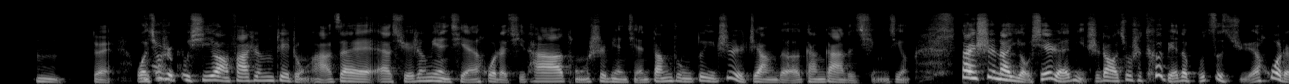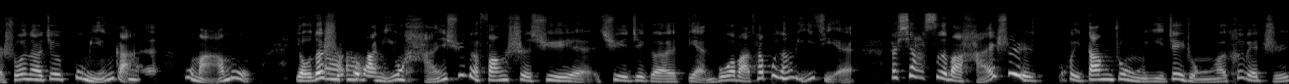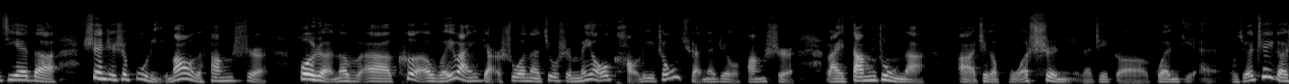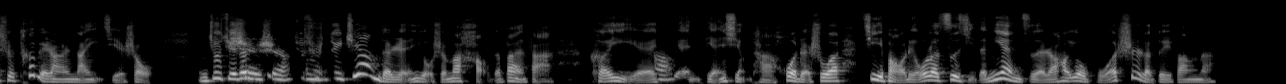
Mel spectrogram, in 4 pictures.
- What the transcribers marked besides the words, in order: teeth sucking
- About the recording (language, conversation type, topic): Chinese, advice, 在聚会中被当众纠正时，我感到尴尬和愤怒该怎么办？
